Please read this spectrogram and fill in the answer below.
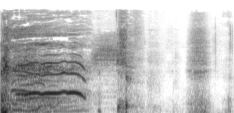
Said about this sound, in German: Die Katze macht auch schon mit.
